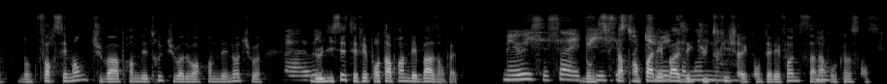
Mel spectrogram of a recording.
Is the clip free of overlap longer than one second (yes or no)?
no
